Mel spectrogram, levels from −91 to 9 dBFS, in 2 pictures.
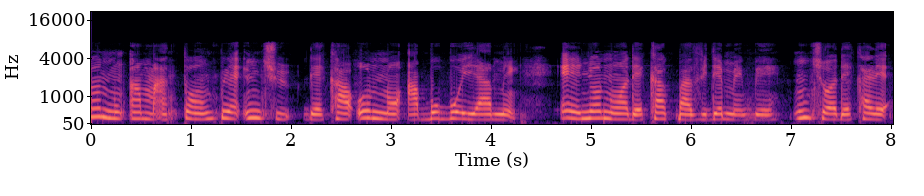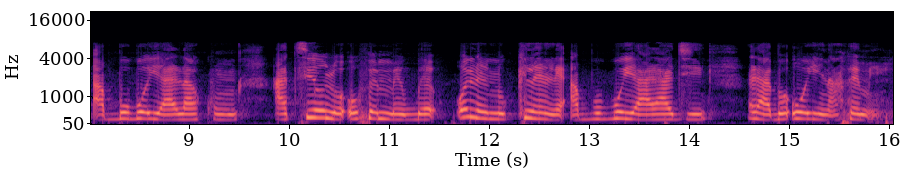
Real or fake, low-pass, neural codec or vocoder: real; 7.2 kHz; none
